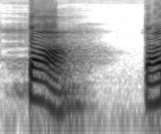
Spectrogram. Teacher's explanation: अब अगला आता है तवर्ग। तवर्ग के पांचों ही जो वर्ण हैं, ये दांत, इनका जो उच्चारण स्थान है वो है दंत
